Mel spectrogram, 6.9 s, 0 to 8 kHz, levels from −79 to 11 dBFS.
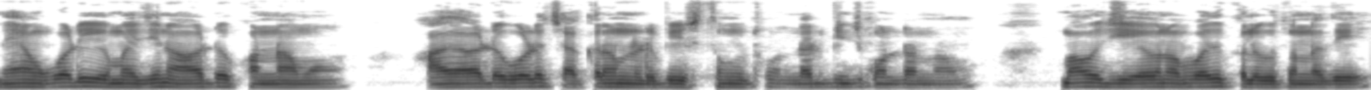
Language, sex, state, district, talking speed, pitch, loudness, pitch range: Telugu, male, Andhra Pradesh, Srikakulam, 120 wpm, 115 Hz, -13 LUFS, 110-120 Hz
